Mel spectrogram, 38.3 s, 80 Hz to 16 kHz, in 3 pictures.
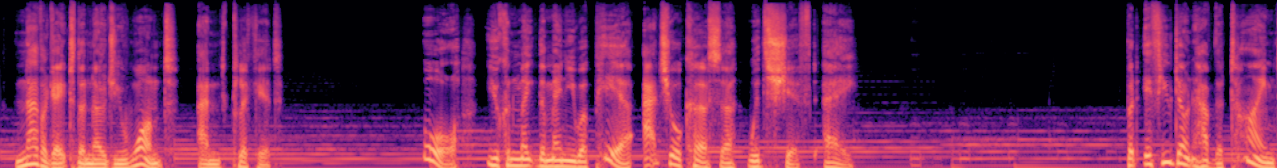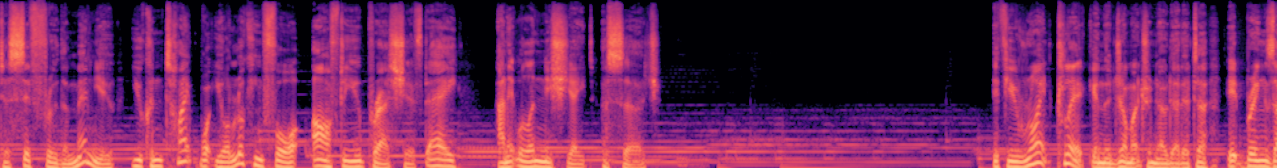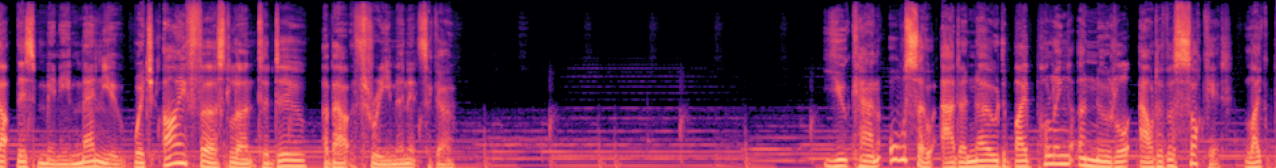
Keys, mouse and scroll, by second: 3.8 click, 4.9 middle click, 5.9 middle click, 7.8 shift+a, 9.8 shift+a, 12.3 click, 12.8 click, 14.6 middle click, 15.3 middle click, 16.3 shift+a, 17.6 BackSpace, 23.5 middle click, 24.2 middle click, 26.5-31.0 right drag, 32.1 click, 34.2 middle click, 34.9 middle click, 37.5 click.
